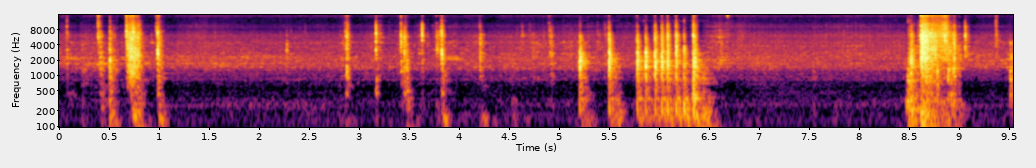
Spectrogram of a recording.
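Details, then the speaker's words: Car door after the car hit a deer, with no visible damage: irregular creaks and sharp pops each time the door opens or shuts, ending in a heavy slam; the owner suspects a small dent along the frame. "That creaking noise, that popping noise. Um, like I said, there's no real damage to the vehicle itself. But for whatever reason, now when I open up my door, I hear that weird noise."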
